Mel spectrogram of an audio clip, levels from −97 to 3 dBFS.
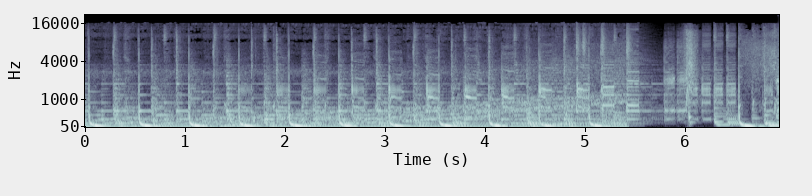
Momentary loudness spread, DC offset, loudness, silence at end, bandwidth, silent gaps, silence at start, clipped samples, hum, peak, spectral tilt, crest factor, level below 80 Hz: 3 LU; under 0.1%; -17 LUFS; 0 s; 16.5 kHz; none; 0 s; under 0.1%; none; -2 dBFS; -5 dB/octave; 12 dB; -18 dBFS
